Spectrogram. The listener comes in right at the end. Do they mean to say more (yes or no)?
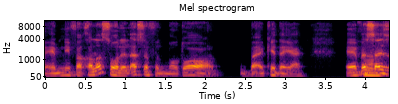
no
